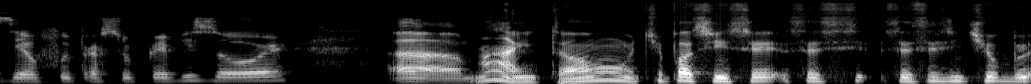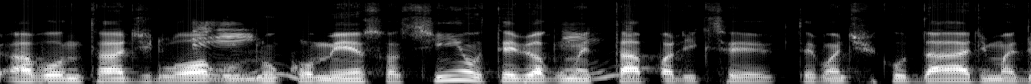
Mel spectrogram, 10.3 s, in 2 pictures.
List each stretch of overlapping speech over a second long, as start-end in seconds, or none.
none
